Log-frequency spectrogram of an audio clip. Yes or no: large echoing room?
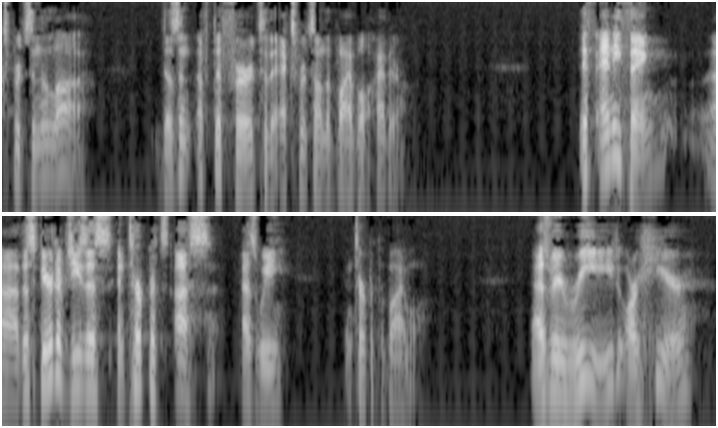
yes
